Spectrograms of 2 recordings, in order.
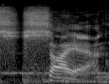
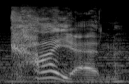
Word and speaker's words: Cyan: So, the name here reads cyan, like the color. So, yeah, the thing is, though, in Japan, his name is Cayenne, which is, kind of like the cayenne pepper. So, I think either pronunciation would be good. However, I would kind of prefer Cayenne.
